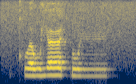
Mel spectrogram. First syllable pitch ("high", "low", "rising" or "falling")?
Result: low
